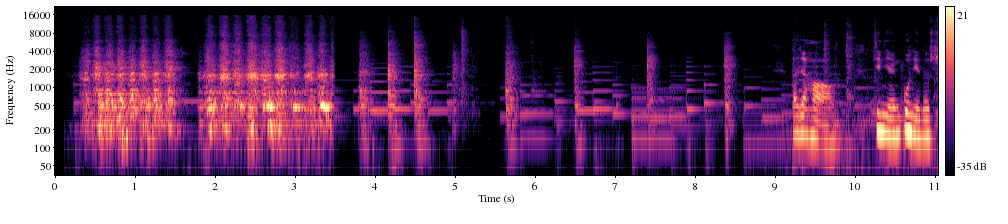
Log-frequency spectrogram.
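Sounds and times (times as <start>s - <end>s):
hand saw cutting wood: 0.2s - 3.5s.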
